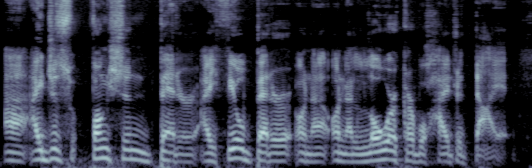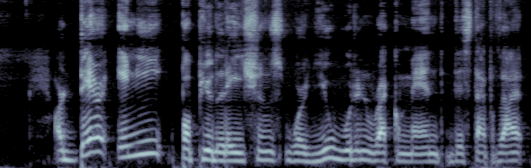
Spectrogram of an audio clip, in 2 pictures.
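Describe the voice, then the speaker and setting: A young adult man hosting a casual interview, talking in a relaxed, conversational way. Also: medium pitch, a little slow. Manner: relaxed, conversational, repeats words. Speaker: podcast host.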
